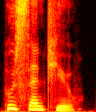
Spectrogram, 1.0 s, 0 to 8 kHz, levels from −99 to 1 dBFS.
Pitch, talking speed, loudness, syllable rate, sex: 205 Hz, 190 wpm, -18 LUFS, 4.6 syllables/s, female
